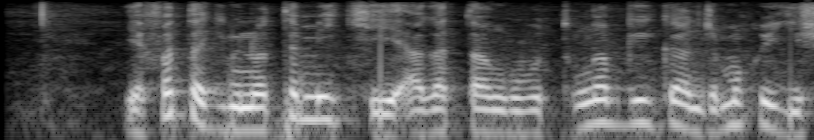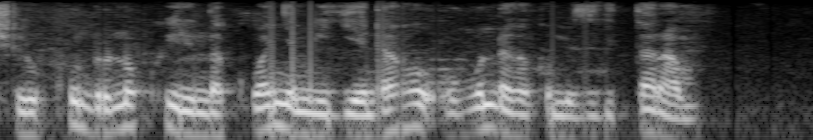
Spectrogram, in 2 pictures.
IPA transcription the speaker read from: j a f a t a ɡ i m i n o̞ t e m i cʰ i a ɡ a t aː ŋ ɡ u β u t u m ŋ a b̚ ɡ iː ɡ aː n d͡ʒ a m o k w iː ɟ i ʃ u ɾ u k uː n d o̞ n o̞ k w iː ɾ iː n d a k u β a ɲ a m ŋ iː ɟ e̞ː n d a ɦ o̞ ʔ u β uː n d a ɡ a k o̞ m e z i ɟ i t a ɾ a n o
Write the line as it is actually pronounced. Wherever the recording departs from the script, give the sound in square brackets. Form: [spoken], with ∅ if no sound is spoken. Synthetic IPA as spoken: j a f a t a ɡ i m i n o̞ t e m i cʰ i a ɡ a t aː ŋ ɡ u β u t u m ŋ a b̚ ɡ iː ɡ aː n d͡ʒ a m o k w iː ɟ i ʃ u ɾ u k uː n d o̞ n o̞ k w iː ɾ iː n d a k u β a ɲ a m ŋ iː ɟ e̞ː n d a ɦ o̞ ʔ u β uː n d a ɡ a k o̞ m e z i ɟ i t a ɾ a [m] o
